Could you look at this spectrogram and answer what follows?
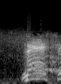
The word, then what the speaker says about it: gnash: Gnash is spelled G-N-A-S-H, and the G is silent preceding the N.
